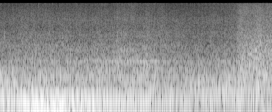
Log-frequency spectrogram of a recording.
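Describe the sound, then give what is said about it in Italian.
Engine of a Brough Superior motorcycle accelerating along a small country road, a loud, continuous roar with steady humming tones, heard alone without voices. “A velocità sempre crescente, percorre a bordo della sua Brough Superior una piccola strada di campagna”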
